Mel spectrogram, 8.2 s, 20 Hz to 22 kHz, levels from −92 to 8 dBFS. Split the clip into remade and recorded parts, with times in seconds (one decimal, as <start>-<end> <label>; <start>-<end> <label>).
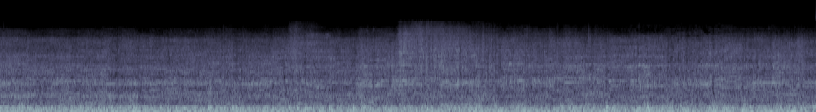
0.0-6.7 remade; 6.7-7.2 recorded; 7.2-8.2 remade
